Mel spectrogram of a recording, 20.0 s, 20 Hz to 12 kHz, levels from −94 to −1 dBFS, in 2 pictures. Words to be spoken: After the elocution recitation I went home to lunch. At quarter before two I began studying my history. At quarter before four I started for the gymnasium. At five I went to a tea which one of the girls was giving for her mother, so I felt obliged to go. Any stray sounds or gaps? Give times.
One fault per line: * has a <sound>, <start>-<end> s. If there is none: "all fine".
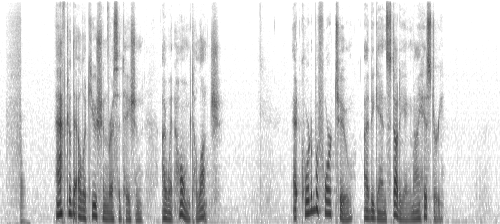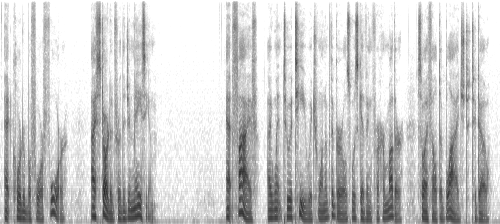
* has a thud, 0.1-0.6 s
